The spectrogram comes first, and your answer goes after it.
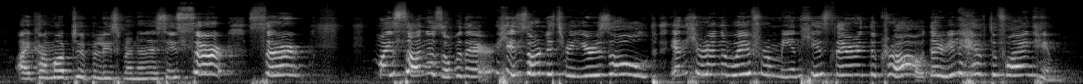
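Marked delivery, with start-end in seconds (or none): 1.8-10.6 high, sobbing, frantic, hysterical pleading tone. Telling a story, the speaker re-enacts pleading with a policeman, retelling a hysterical crying plea. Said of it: "I'm crying. I feel hysterical".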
